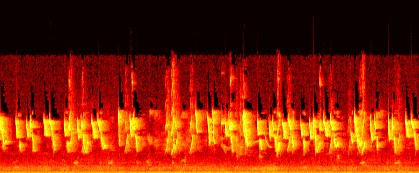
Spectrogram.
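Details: Saffron finch song with female calls, meant to rouse a caged bird into singing: nearly continuous rapid string of sharp high chirps, brief lull midway, then renewed dense twittering.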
